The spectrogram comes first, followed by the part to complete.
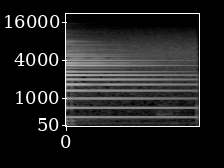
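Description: Open high E (first) string of an acoustic guitar, struck with a thumb downstroke, ringing on as one sustained note and slowly fading.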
